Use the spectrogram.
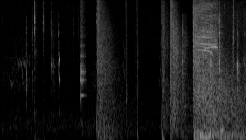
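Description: Gunfire from hunting boom rats in the video game RimWorld, with a few scattered sharp cracks followed by several louder, longer bursts of shots that overlap into a rough fusillade.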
